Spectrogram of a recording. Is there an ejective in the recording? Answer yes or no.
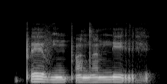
yes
